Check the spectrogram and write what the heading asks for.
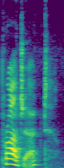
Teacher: we stress the first syllable when it's a noun. So for example, for the word project, the first syllable is lengthened and there's a pure vowel ah, project.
